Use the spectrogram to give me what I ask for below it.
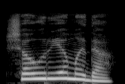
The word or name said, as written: ಸಾರಾಯಮತಿ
